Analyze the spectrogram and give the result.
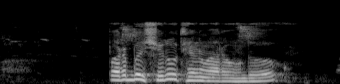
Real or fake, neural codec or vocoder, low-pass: real; none; 7.2 kHz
